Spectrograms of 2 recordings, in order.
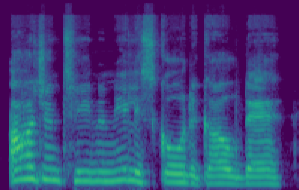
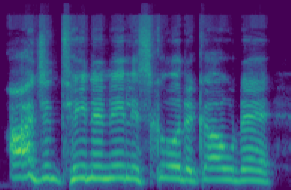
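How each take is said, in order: First: Said in the usual way. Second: Excited. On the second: Real, not acted. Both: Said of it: "repeated calmly right after".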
